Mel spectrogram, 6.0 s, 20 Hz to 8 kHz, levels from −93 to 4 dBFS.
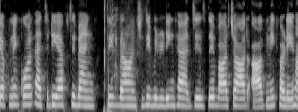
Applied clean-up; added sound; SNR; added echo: neural mask model DeepFilterNet 3.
